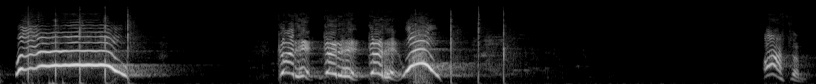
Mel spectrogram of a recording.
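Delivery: full-throated stadium yells, way up high; ballpark cheering. Retold or imitated. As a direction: cheer your grandkid's hit from the stands.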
